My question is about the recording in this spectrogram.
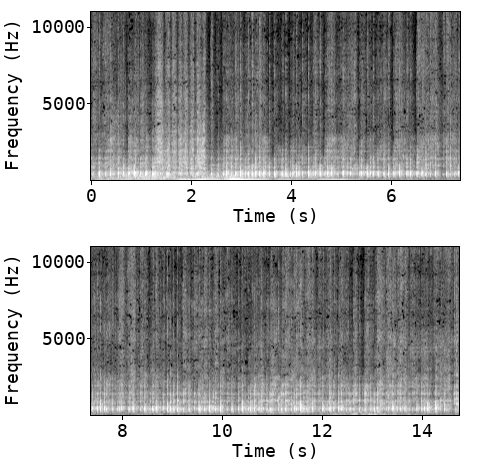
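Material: Cardboard.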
